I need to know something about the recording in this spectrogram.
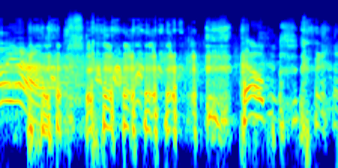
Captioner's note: laughing; audience applauding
